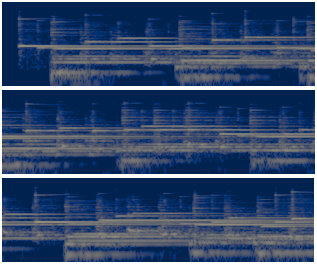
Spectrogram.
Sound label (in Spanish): flauta dulce; la flauta mágica coro de esclavos; karaoke play along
